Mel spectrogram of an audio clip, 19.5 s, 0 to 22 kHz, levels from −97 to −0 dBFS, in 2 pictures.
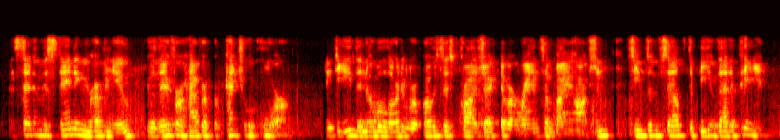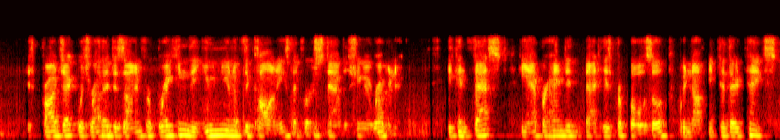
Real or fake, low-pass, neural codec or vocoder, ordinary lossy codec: real; 7.2 kHz; none; Opus, 32 kbps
